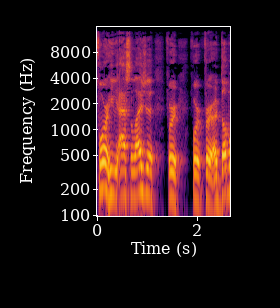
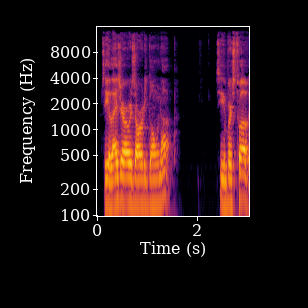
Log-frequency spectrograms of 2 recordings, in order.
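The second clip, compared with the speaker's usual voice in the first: ordinary delivery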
